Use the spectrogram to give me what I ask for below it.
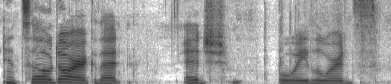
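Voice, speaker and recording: A woman's voice: fairly high pitch, steady tone, very slow, dry recording. A woman running a tabletop game as game master, casually narrating and teasing her players.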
